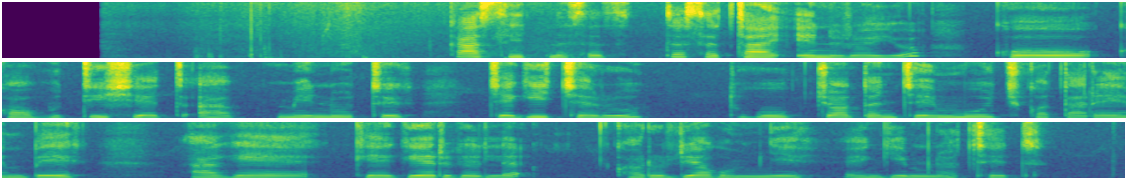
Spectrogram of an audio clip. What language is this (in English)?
Kalenjin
